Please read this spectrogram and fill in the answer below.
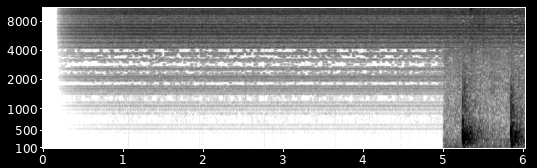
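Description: A faint, steady, high-pitched electrical hum. About five seconds in, room sound cuts in with two short, sharp sounds, the first of them loud.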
